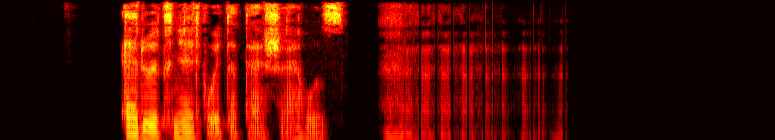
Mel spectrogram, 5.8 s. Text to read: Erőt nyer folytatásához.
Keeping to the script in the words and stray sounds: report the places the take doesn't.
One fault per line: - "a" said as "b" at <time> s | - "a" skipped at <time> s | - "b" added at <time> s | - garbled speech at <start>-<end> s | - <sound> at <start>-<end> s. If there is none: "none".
- laugh at 2.8-4.3 s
